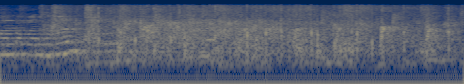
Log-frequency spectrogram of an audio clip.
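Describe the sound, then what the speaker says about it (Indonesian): A meetup crowd breaks into sustained applause, dense and even throughout, with a voice briefly audible at the start. "Kita kasih tepuk tangan dulu buat semua teman-teman."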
